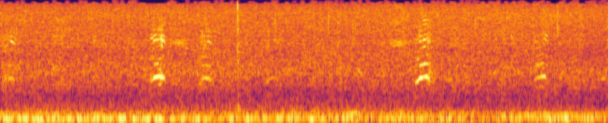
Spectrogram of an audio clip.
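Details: Snow geese calling on the Richelieu River: a handful of short, arched, nasal honks spaced a second or more apart, some louder than others, over a steady deep background rumble.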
